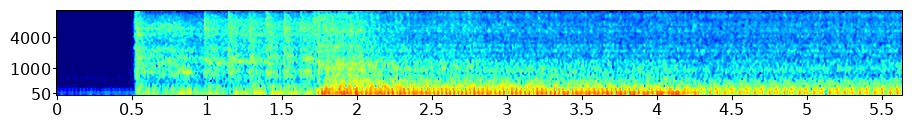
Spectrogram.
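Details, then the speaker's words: Vehicle with new long-tube headers and 3-inch pipe ending in a turn-down, not connected to the rest of the exhaust, first start in three days: brief crank, harsh very loud blatty roar settling to rough idle; open exhaust. "well kind of as expected it sounds like absolute butt cheeks but we're hopefully going to be fixing that today"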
